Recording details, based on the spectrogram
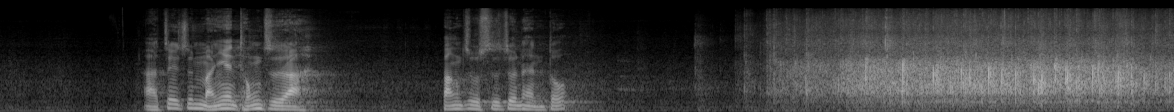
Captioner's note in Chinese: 眾鼓掌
